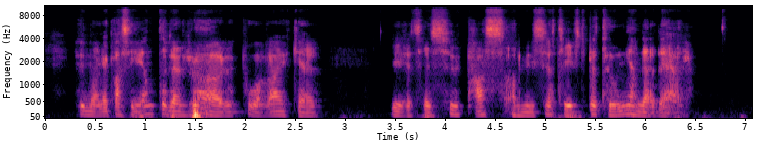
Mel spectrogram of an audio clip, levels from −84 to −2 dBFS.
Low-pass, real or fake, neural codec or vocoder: 9.9 kHz; fake; codec, 44.1 kHz, 2.6 kbps, SNAC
